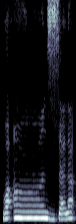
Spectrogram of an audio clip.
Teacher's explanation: زا میں ہم سٹی کر رہے ہیں چونکہ یہ وسلنگ لیٹرز میں سے ایک ہے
